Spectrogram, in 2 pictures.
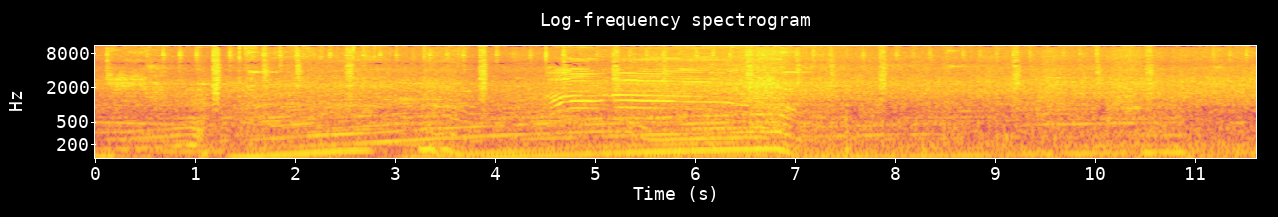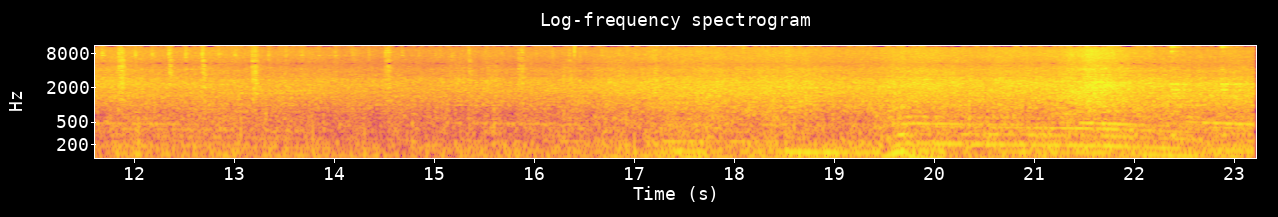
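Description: Car engine accelerating hard, its pitch climbing in several rising pulls during the first seven seconds and again near the end. It plays over hip-hop music with a heavy, pulsing bass beat.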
